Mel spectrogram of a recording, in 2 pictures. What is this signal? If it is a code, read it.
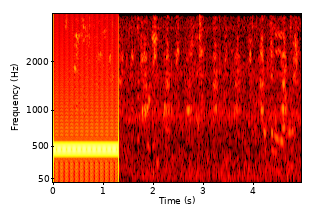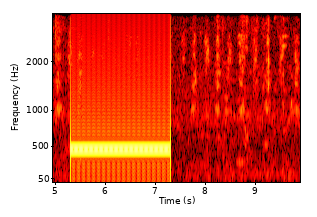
Ringback tone (North America), 440 + 480 Hz.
